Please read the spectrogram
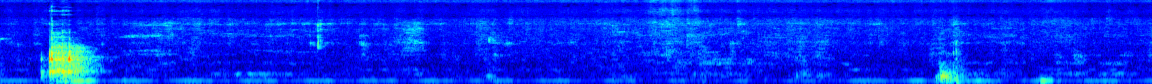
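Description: Faint clicks and light knocks of cucumber pieces and garlic being packed by hand into a glass jar, with a brief louder sound just after the start.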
